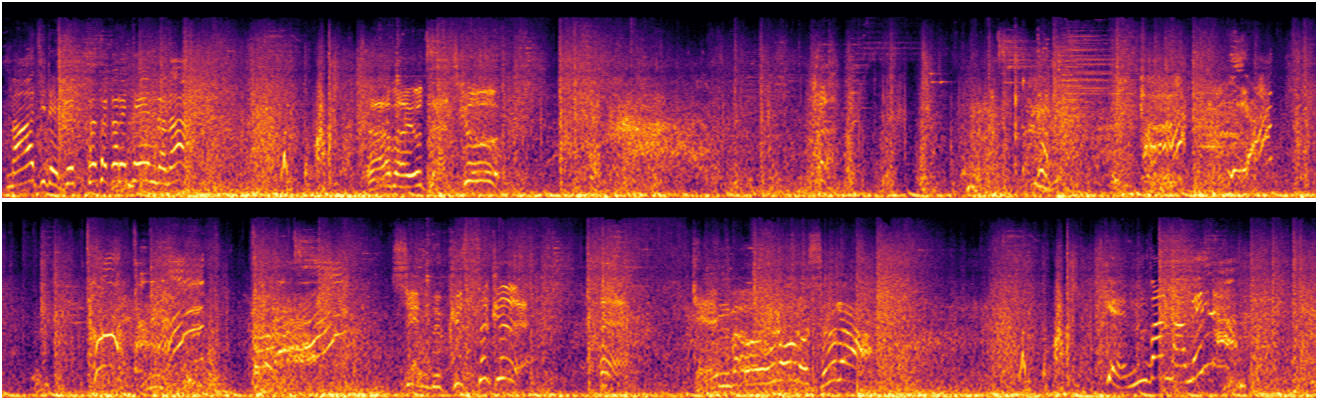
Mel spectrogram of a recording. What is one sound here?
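Fast strikes, slashes and impacts clash throughout a fight.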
